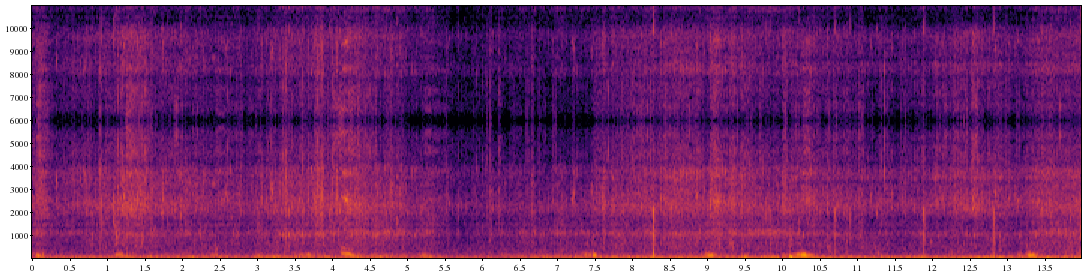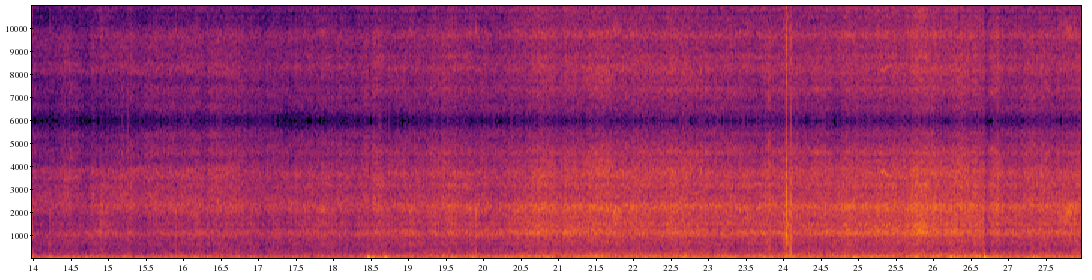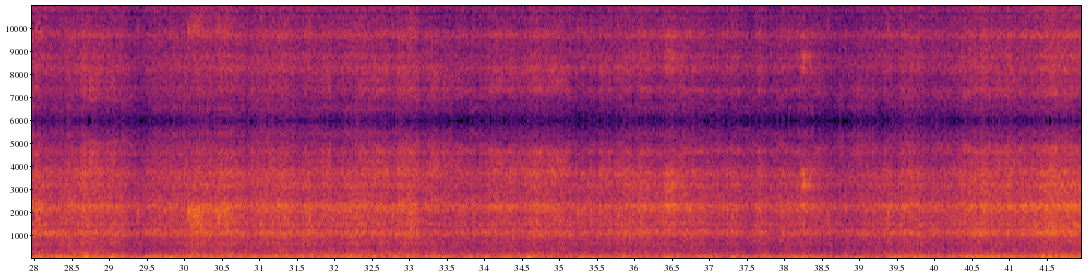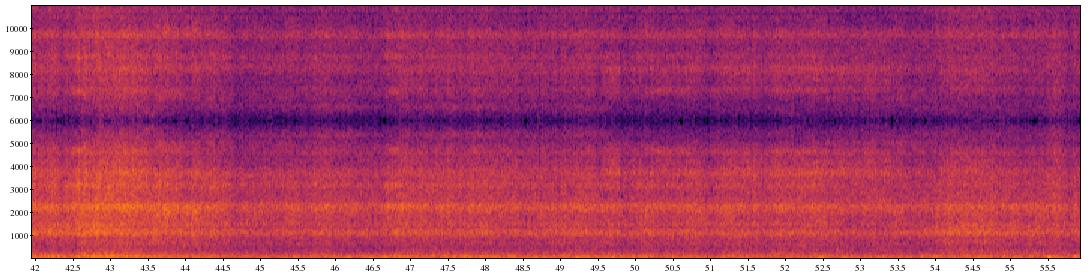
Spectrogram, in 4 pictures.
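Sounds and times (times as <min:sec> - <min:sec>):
rushing water: 0:00.0 - 0:55.9.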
